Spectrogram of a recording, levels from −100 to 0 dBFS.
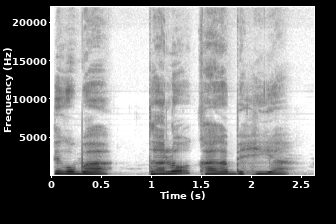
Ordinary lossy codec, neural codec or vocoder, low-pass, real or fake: none; none; none; real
